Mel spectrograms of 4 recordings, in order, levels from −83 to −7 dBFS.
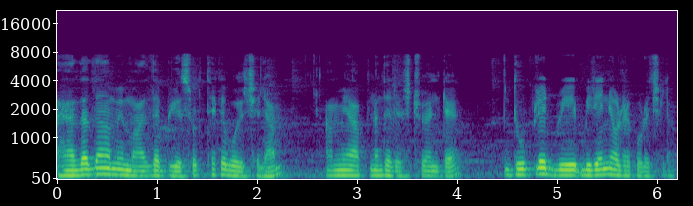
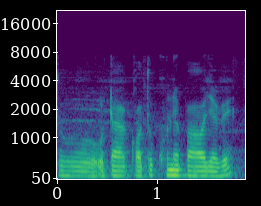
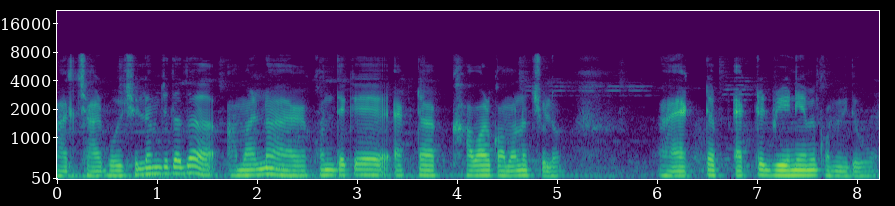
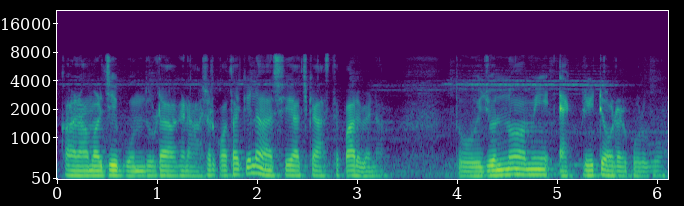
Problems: constant background noise, continuous background conversations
